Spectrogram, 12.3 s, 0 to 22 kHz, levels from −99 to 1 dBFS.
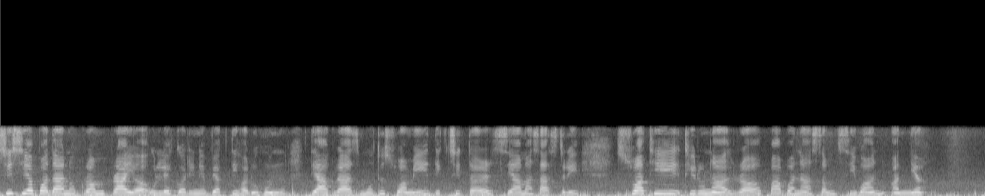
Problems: constant background noise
